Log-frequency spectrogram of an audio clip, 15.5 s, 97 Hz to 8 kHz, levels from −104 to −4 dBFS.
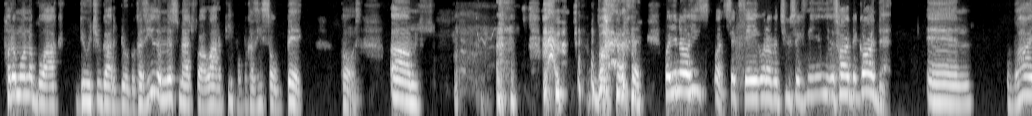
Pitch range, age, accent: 150-195 Hz, 20-39, American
